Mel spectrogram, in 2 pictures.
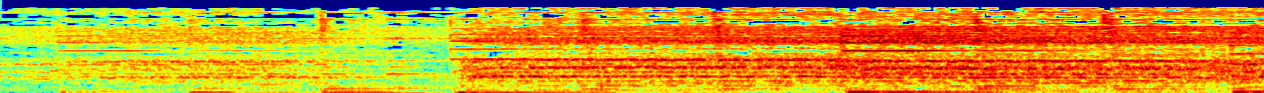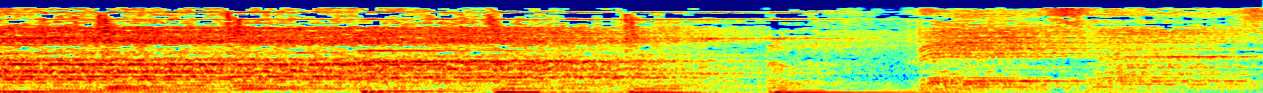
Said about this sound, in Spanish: villancico de … suena así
